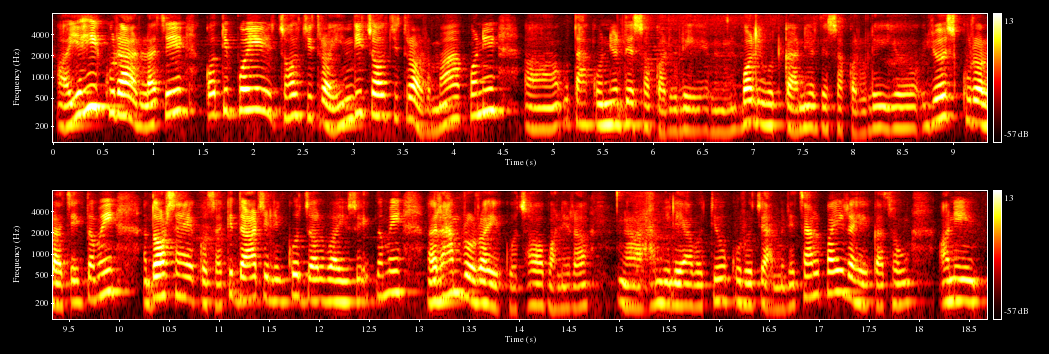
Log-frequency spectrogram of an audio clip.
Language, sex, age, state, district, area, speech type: Nepali, female, 45-60, West Bengal, Darjeeling, rural, spontaneous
